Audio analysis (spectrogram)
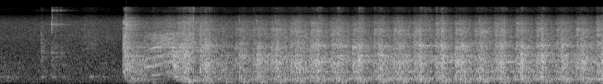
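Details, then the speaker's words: Diesel cold start after about 30 seconds of glow plug warm-up: after a quiet pause it catches at once and settles into a steady, even clatter around two to three beats per second; healthy cold start. "all right so what you're gonna do is go ahead and start it up forgot to give it some throttle"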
